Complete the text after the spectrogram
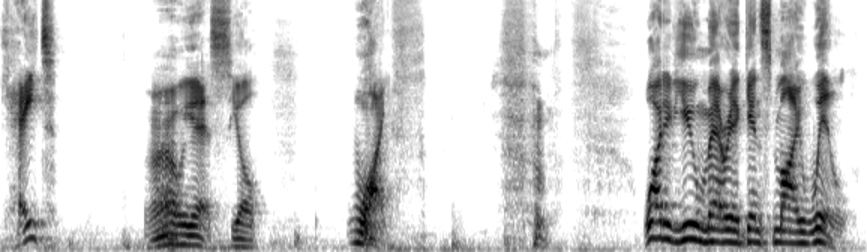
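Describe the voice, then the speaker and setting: A bitter old miser in a radio play, acted by a young man, with a bright, forceful voice pitched fairly high. He speaks slowly and curtly, dripping scorn on everyone. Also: sing-song, exaggerated voice. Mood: cold contempt. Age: teenager or young adult. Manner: curt, scornful, emphatic. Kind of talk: live old-time radio drama reading.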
